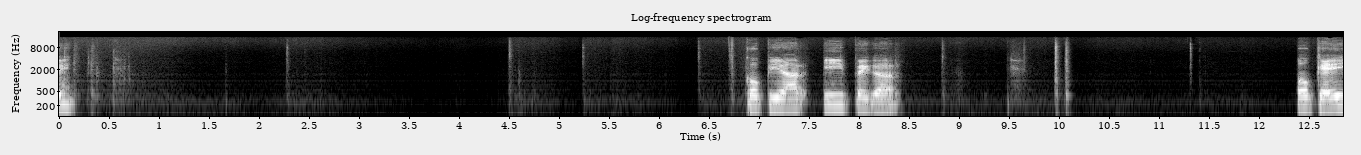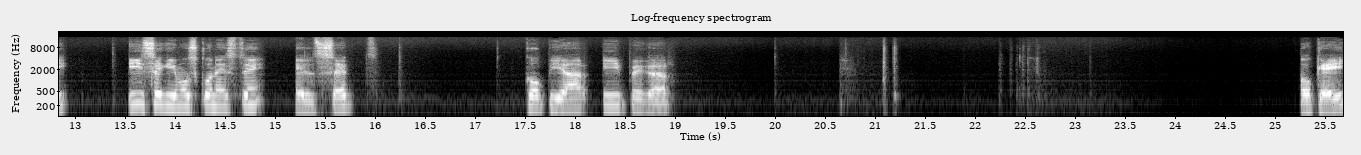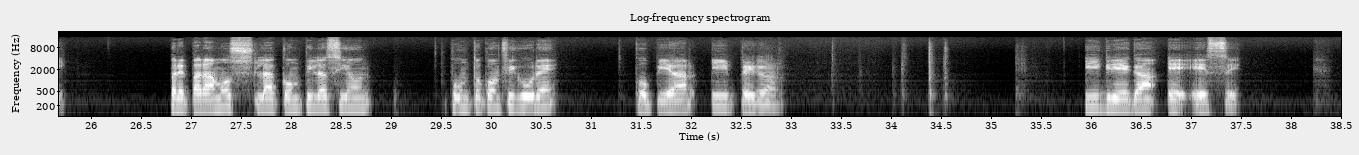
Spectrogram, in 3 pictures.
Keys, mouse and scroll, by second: 2.1-4.4 drag, 5.1-6.3 right drag, 7.7-8.7 right drag, 9.8 Return, 13.2-15.4 drag, 16.1-17.1 right drag, 18.6-19.9 right drag, 20.9 Return, 23.1-23.8 scroll down 1, 28.0-29.3 drag, 30.1-31.2 right drag, 32.4 right click, 34.2 Return, 37.2-37.8 scroll down 1, 37.8-38.5 scroll down 1.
